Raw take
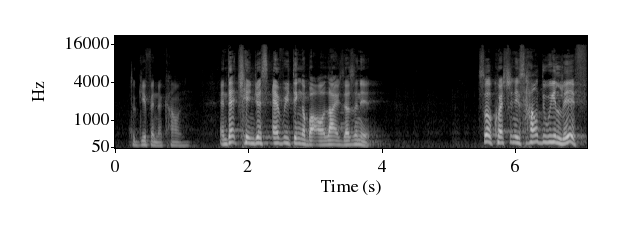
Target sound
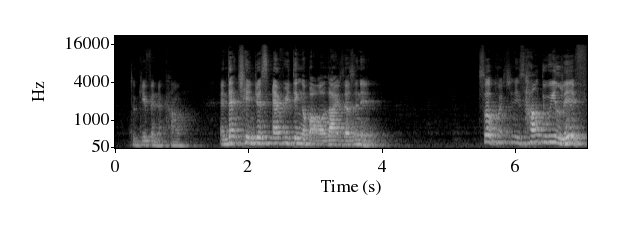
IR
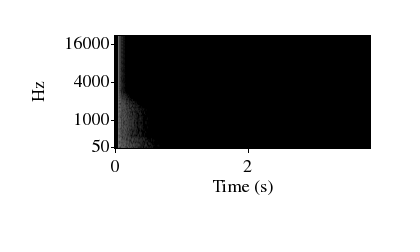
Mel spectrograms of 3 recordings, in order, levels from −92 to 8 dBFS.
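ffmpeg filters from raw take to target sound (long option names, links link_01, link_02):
-filter_complex "[0:a]asettb=1/sr,asplit=3[link_01][link_02][link_03];[link_01]atrim=end=5.674[link_04];[link_02]atrim=start=5.67:end=6.15,asetpts=PTS-STARTPTS,afade=type=in:duration=0.004:curve=qsin,afade=type=out:start_time=0.476:duration=0.004:curve=qsin,acrossover=split=250[link_05][link_06];[link_06]acompressor=threshold=-37dB:ratio=5[link_07];[link_05][link_07]amix=inputs=2:normalize=0[link_08];[link_03]atrim=start=6.146[link_09];[link_04][link_08]acrossfade=duration=0.004:curve1=hsin:curve2=qsin[link_10];[link_10][link_09]acrossfade=duration=0.004:curve1=qsin:curve2=hsin[link_11];[1:a]atrim=start_sample=2205[link_12];[link_11][link_12]afir=irnorm=-1:irlink=0,volume=-3dB"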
